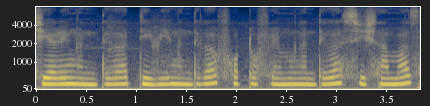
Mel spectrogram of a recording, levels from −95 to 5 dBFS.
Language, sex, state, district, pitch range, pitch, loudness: Wancho, female, Arunachal Pradesh, Longding, 210-225 Hz, 220 Hz, -14 LUFS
